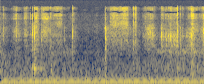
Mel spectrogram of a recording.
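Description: Fingers rubbing and scratching lightly on the edge of a paper book page as it is gripped to turn, over a steady low hum.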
